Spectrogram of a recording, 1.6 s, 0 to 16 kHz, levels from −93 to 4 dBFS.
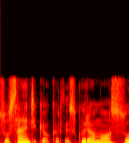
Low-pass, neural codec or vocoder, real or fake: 7.2 kHz; none; real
